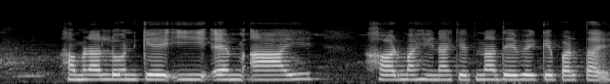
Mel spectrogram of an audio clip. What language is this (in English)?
Magahi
